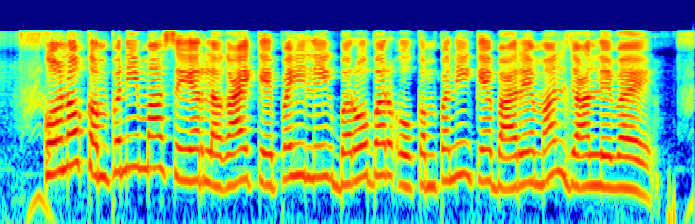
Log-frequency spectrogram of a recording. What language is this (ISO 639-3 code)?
hne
